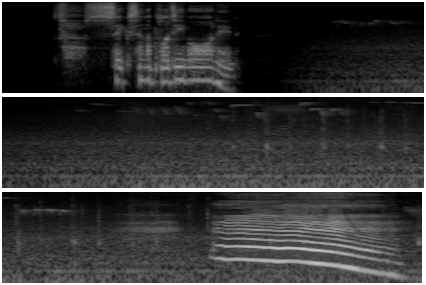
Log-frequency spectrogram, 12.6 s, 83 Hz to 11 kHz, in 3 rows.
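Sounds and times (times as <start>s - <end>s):
speech: 0.9s - 2.5s, 10.6s - 10.9s
faint birds chirping: 2.9s - 12.6s
person yawning: 10.6s - 12.6s.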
